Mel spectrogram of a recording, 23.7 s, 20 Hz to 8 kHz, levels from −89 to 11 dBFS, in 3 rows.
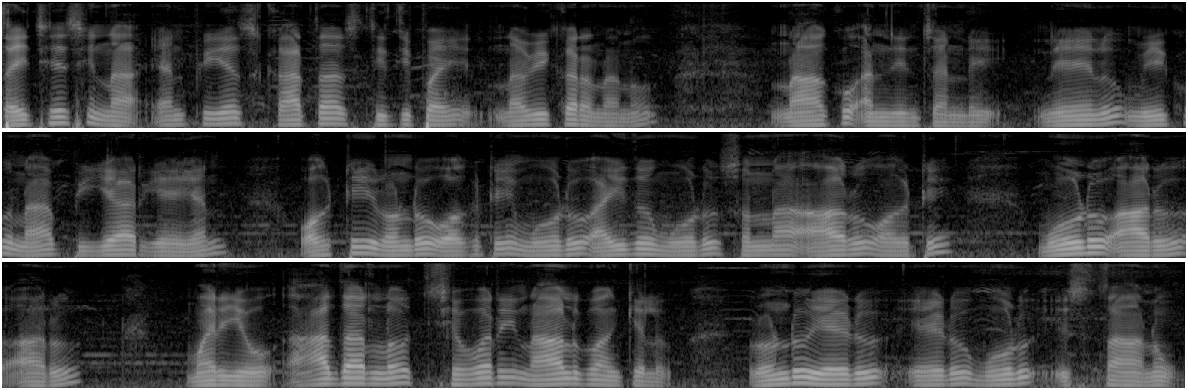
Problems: none marked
